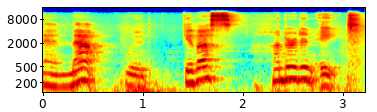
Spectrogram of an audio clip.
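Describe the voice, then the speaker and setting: A somewhat breathy voice speaks at a fairly slow pace, with room echo audible. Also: woman. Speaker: math teacher. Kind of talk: tutorial.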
